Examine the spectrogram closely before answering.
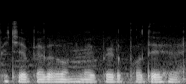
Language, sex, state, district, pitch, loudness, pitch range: Hindi, male, Chhattisgarh, Raipur, 115 Hz, -15 LUFS, 115-120 Hz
